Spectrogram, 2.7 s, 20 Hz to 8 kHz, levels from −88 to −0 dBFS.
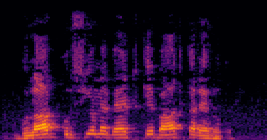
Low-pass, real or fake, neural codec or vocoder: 7.2 kHz; real; none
